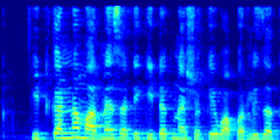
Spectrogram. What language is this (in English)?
Marathi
